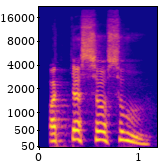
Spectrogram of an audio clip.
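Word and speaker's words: पच्चस्सोसुं: ये पच्चसो, कैसे, ये कैसे प्रोनाउंसिएशन कैसे करना है ये? पच्चसोसुम। पच्चसोसुम। हम्म। ओके। हाँ। अच्छा, इसमें भी मुझे लगता है ये थेरवड़न लोग ये सुंग बोलते हैं, ये श्रीलंकन का सुम है शायद, ऐसा वो दोनों नहीं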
